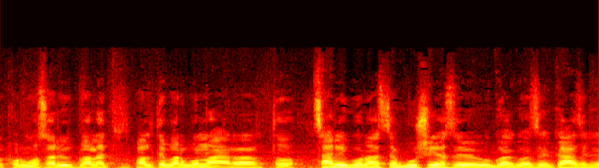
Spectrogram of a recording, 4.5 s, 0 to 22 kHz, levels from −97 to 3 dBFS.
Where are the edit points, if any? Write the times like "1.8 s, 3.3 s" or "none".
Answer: 2.3 s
